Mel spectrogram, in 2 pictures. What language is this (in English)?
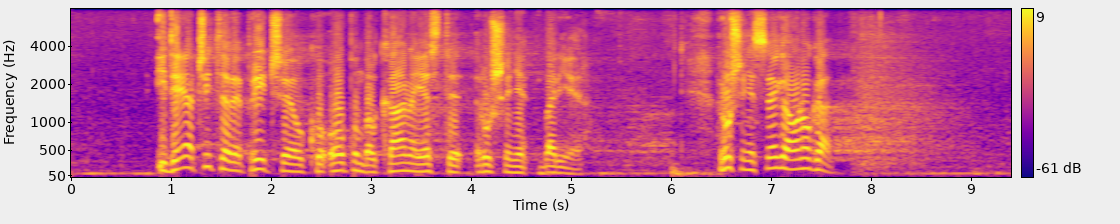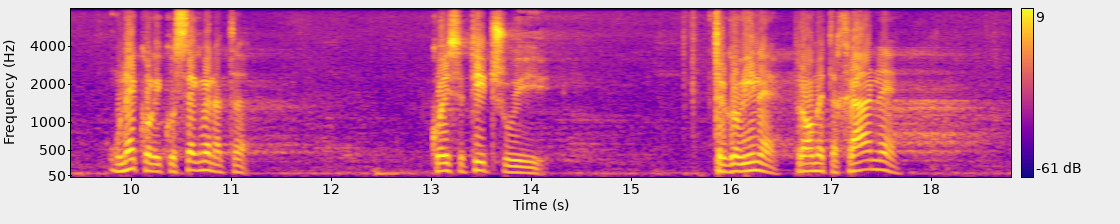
Serbian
